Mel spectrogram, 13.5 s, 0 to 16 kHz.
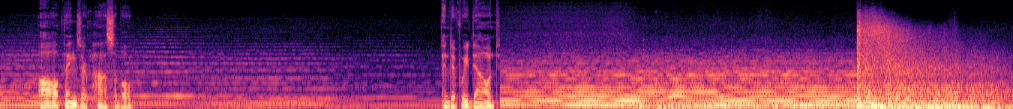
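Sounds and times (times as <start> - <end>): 
sustained tonal passage: 0.0 - 13.4
speech: 0.5 - 1.9, 5.9 - 7.3
explosion sound effect added for cinematic effect: 11.4 - 13.4.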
